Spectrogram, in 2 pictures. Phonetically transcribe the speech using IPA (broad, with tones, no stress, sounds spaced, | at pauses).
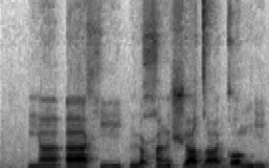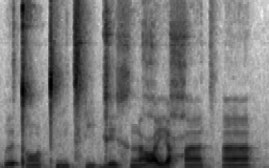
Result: j ã˨ ʔ a˦˨ x i˦˨ ʔ ʉ˨ ħ ə̃˨˦ ʃ ʉ˦ dˤ ɛ˨ ɡ ɔ˧ ŋ i˧ ɓ ə˨ tʼ ɔ̃˨ tʰ ĩ˨ t͡sʼ i˧ ɡ e˦ x ə̃˦ ʕ e˦ ħ ã˧ t͡sʼ ã˦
